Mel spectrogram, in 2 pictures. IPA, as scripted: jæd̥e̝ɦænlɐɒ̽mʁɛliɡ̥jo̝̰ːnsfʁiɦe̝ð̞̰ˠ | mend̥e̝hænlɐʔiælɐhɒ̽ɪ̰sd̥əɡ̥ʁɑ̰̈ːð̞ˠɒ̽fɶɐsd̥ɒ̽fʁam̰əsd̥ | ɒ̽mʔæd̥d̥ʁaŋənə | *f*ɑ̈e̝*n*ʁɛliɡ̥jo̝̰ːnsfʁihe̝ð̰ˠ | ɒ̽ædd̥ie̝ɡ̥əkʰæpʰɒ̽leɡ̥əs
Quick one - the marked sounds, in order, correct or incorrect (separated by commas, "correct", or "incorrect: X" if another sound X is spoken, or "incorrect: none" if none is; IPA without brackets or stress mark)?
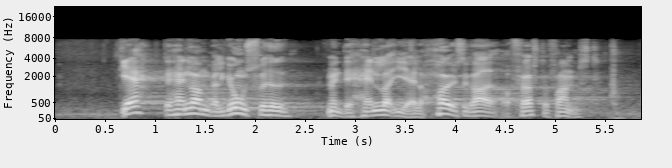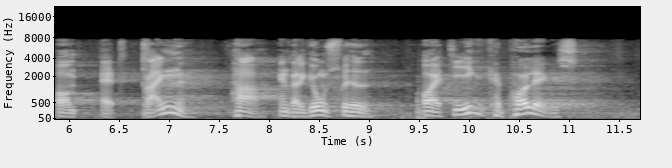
incorrect: h, correct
